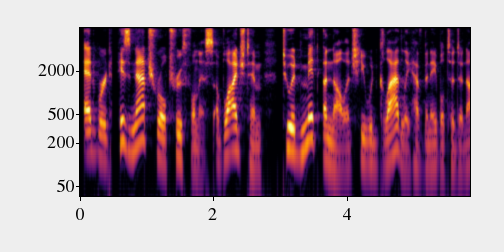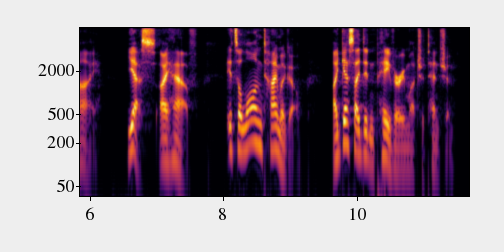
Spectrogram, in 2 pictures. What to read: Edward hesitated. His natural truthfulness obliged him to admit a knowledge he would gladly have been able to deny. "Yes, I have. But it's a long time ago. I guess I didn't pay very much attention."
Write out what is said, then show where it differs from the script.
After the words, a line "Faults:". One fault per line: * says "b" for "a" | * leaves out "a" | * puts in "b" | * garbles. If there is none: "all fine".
Edward. His natural truthfulness obliged him to admit a knowledge he would gladly have been able to deny. "Yes, I have. It's a long time ago. I guess I didn't pay very much attention."
Faults:
* leaves out "hesitated"
* leaves out "But"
